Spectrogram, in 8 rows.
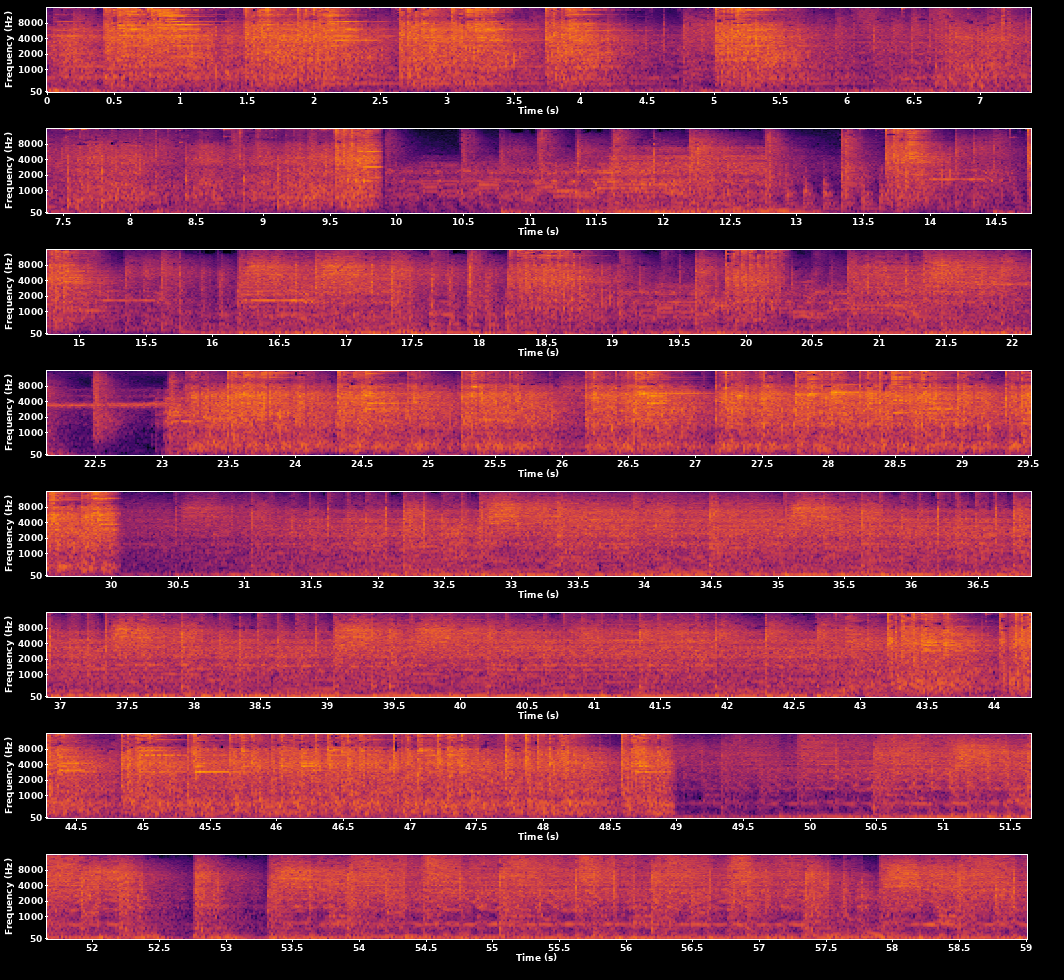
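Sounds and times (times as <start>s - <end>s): rapid gunfire: 0.0s - 10.0s, 13.4s - 15.7s, 18.1s - 19.2s, 19.8s - 20.4s, 23.0s - 30.2s, 42.8s - 49.1s.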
